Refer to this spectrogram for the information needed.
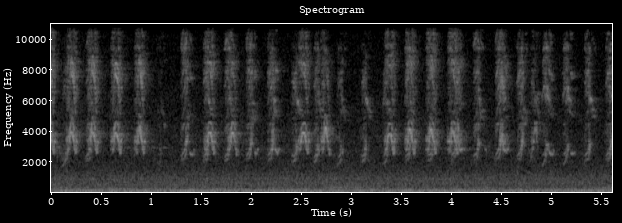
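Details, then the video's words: Two House Finch nestlings on their last day in the nest before fledging, begging as both parents feed them: rapid high squeaky chirps in quick bursts, roughly one per second, steady throughout, with a low hum underneath. "House Finch babies being fed by Mama & Papa Finch."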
